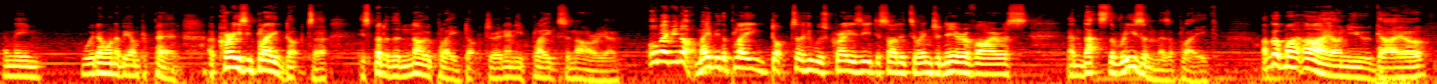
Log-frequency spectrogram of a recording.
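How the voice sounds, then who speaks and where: A man in his thirties talks his way through a live game stream, his voice gravelly from a slight cold. He chats playfully with lively swings in pitch, drifting into jokey asides. Faint game music sits behind him. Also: a little fast, few pauses. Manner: chatty, playful, wandering asides. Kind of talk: casual live game commentary.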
